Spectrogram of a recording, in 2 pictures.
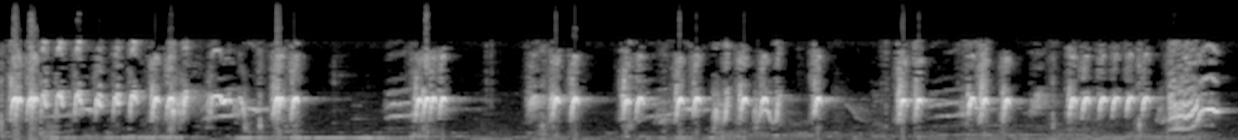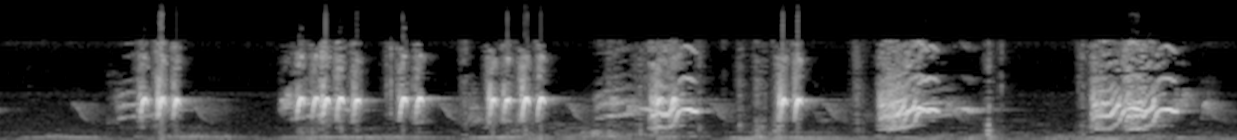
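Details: Bird-luring recording of a scarlet minivet: a steady stream of piercing, high chirps in dense trills and short series, mixed with rising whistled notes. A faint low droning hum sits in the background.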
